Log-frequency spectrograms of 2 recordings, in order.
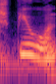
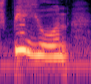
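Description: First: The vowels follow each other with no consonant. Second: A y sound is inserted between the vowels. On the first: It is the standard pronunciation. The speaker calls it right. "вместо" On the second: It is a colloquial pronunciation. The speaker calls it wrong. "в просторечии такое произношение"

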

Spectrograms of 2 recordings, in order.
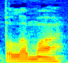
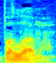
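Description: First: The stress is on the last syllable. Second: The stress is on the middle syllable. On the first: "на последнем слоге" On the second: "на среднем слоге"

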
